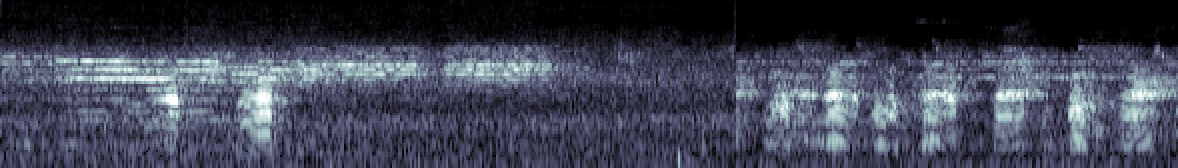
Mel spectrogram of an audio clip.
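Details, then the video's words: Yellow frog in rainwater: two isolated buzzy croaks early, then a quicker series of harsh, pulsed croaks in the second half, overlapping slightly, with a steady low background noise throughout. "অসাধারণ কণ্ঠে ডাক । হলুদ ব্যাঙ এর বৃষ্টির পানিতে"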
